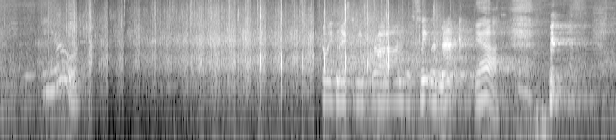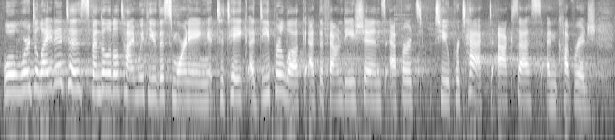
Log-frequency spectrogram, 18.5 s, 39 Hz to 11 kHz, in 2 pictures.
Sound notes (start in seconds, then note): 0.7 applause; 8.7 laughs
